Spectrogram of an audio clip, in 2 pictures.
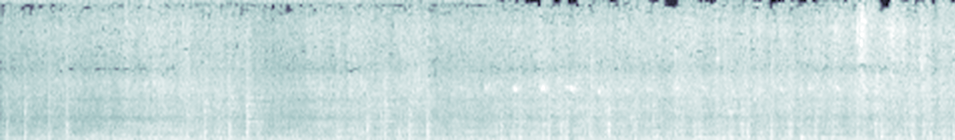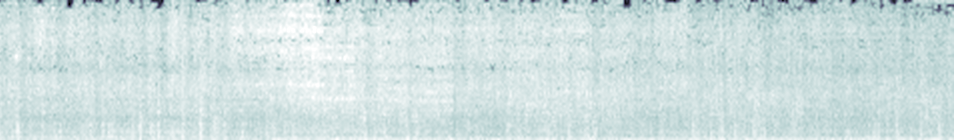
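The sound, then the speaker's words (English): A train rolls steadily along the rails with a continuous rumbling clickety-clack, fairly loud throughout, growing a bit louder toward the end, with faint squeals from the wheels. “Anyways, we're heading off into the train sunset.”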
